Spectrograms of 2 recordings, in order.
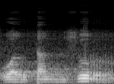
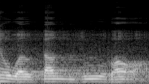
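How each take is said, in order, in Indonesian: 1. Kata terakhir berakhir tanpa vokal. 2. Kata terakhir berakhir dengan vokal a. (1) "harus sukun" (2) "nggak boleh dibacanya"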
